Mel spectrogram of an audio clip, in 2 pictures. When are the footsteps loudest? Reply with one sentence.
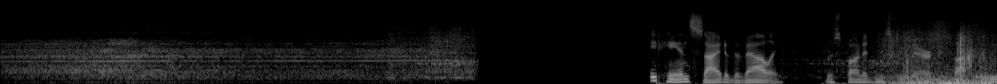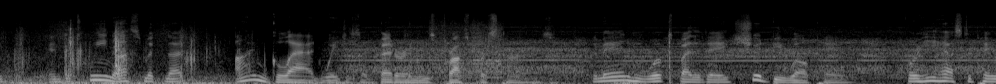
The loudest moment of the footsteps is at 11 seconds.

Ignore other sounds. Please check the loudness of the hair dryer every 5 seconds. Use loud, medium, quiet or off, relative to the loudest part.
medium, off, loud, loud.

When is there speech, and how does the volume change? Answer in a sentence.
You can hear the speech from 6.5 to 19.9 s, getting louder.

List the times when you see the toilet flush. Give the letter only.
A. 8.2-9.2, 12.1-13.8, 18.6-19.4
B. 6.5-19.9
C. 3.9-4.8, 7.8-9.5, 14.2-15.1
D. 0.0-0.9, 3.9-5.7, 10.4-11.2
C.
